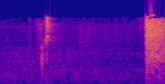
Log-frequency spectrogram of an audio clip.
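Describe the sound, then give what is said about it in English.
Two gunshots fired from the head of the stairs ring out: a sharp, moderate crack followed moments later by a much louder, harsher blast that lingers, with no voices. “Those shots came from the head of the stairs, amigo.”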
